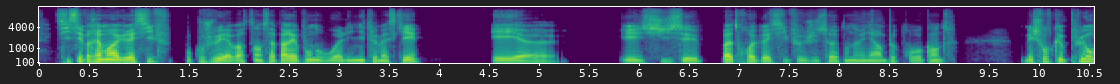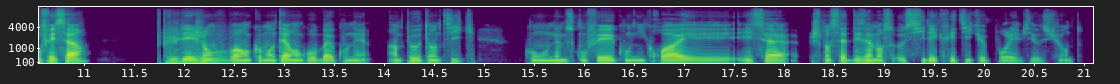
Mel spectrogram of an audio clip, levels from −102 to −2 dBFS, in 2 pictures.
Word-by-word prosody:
si 140 - -4
c'est 150 - +5
vraiment 140 +2 +7
agressif, 135 +3 +4
pour 115 - -11
le - - -32
coup 140 - -9
je 125 - -6
vais 115 -2 +5
avoir 105 -1 +1
tendance 115 -1 -3
à 115 - +1
pas 120 - +6
répondre 125 -1 +2
ou 110 +1 -3
à - - 0
limite 115 +2 -2
le - - 0
masquer. 125 +5 0 0.7
Et 115 -1 +2
heu, - - -4 0.7
et 115 -1 -2
si 125 +4 -3
c'est 115 -2 0 0.2
pas 120 -1 +7
trop 120 - -2
agressif, 115 +1 -3
heu, - - -6
juste 110 +1 -11
répondre 110 0 -3
de 110 - -4
manière 110 +1 -3
un 110 - -3
peu 110 - -9
provocante. 110 +4 -6 0.7
Mais - - 0
je - - 0
trouve 150 -1 -4
que 135 - +1
plus 160 +7 -1
on 155 - +4
fait 145 -1 +4
ça, 135 +5 +7 0.8
plus 145 +2 -3
les 145 -3 +5
gens 135 +2 +2
voient 120 -1 +2
en 120 -1 +2
commentaire 115 +3 +2
en 115 - +1
gros, 125 +4 -2
bah, 115 -2 +2
qu'on 110 +1 -7
est 110 - -5 0.2
un 115 - -3
peu 125 - -5
authentique, 120 +3 -4 0.5
qu'on 110 0 -3
aime 120 - 0
ce - - -8
qu'on 115 - -6
fait, 130 +3 +2
qu'on 115 -1 -6
y 110 0 -4
croit 125 0 +4
et 110 -1 -4
et 115 - -4
ça 110 0 +2 0.2
je - - -9
pense 130 -1 -3
ça 120 - +2
désamorce 120 +1 -1
aussi 120 +2 -5
les 125 -2 +2
critiques 120 0 -6
pour 105 +1 -8
les 105 -3 -6
vidéos 110 +1 -13
suivantes. - - -14
120 Hz, 225 wpm, -22 LUFS, 110-130 Hz, 0.8 s, vraiment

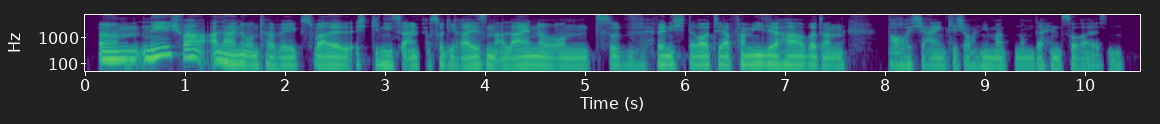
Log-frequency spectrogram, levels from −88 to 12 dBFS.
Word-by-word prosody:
Ähm, 150 +1 +4
ne, 180 +6 +6
ich 225 -3 0
war 180 -1 +4
alleine 110 -5 +4
unterwegs, 90 -2 -3
weil 90 -1 +3
ich - - -5
genieße 100 -1 -1
einfach 90 +1 -3
so 105 - -1
die 90 0 -5
Reisen 90 +3 +1
alleine. 90 +3 +2
Und 85 -1 -3 0.2
w 90 -2 -6
wenn 100 -1 +3
ich 100 0 -3
dort 95 +1 +1
ja 90 -3 +2
Familie 105 0 +2
habe, 95 -1 +2
dann 85 -1 -3 0.4
brauche 85 +1 -4
ich 90 - -5
ja 90 - -6
eigentlich 85 -1 -5
auch 85 0 -7
niemanden, 85 -1 -5
um 85 0 -6
dahin 85 +1 -5
zu - - -2
reisen. - - -8
90 Hz, 190 wpm, -25 LUFS, 85-100 Hz, 0.4 s, ne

